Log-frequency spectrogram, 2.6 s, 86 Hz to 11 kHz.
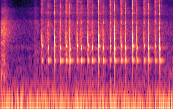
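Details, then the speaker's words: Idle control valve from an M60B40-swapped BMW E34 shaken by hand: about twenty quick, sharp light rattles in two seconds as the internal shutter moves freely; the valve works. "there's noise so i think this one's gonna work fine"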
